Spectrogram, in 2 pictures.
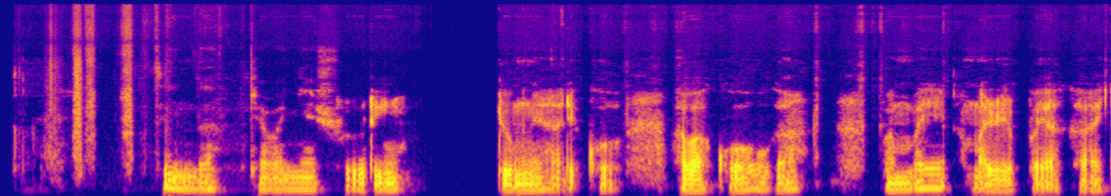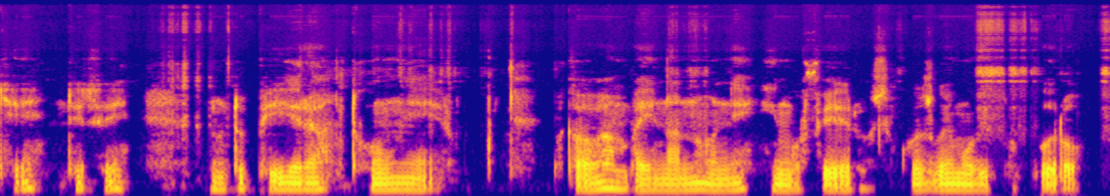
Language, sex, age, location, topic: Kinyarwanda, female, 18-24, Kigali, education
